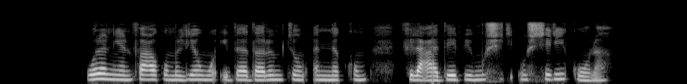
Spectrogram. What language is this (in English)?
Arabic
